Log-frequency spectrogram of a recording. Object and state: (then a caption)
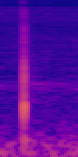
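Ripe jackfruit. A finger flicks a freshly harvested jackfruit (langka) once to check its ripeness, giving a single short, hollow, drum-like tap with a mid-pitched tone that dies away almost instantly. The drum-like sound marks the jackfruit as ripe.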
